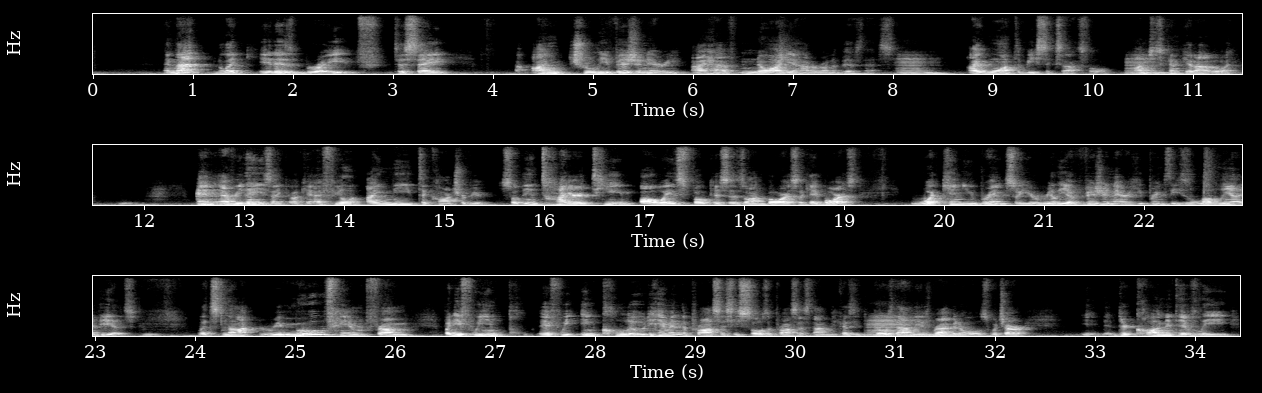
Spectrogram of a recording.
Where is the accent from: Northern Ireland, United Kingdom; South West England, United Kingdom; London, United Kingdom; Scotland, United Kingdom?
Scotland, United Kingdom; Glasgow; being from Glasgow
